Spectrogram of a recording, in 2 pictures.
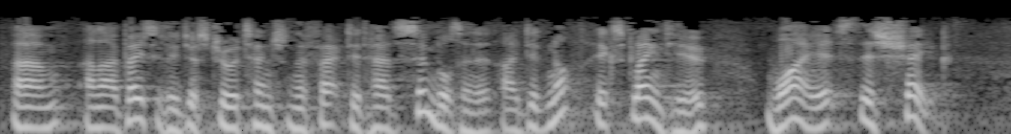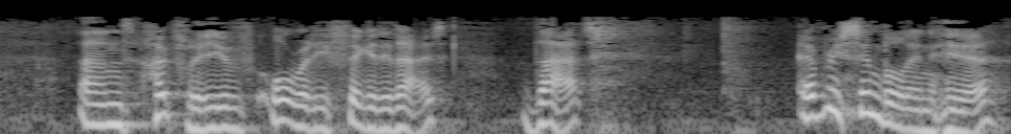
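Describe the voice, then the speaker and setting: A British man delivers a university lecture on phonetics, patiently explaining and demonstrating sounds amid many fillers and restarts. His voice is a little high and husky. The recording of the lecture room sounds dull and lo-fi.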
